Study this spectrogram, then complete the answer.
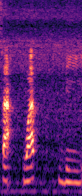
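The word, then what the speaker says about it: สวัสดี: Jadi ini dibacanya seperti ini aja, jadi sawaddi ya, sawaddi. Kayak gitu.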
